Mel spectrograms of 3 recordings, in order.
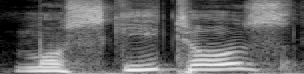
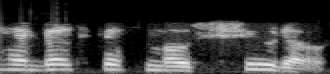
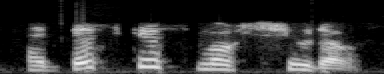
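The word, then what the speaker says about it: Hibiscus moscheutos: name here a minute hibiscus and is it pronounced mosquitoes as in the insect what is it Laura that would be that would be pretty cute but it's actually hibiscus mudos there you go okay good that's what I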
